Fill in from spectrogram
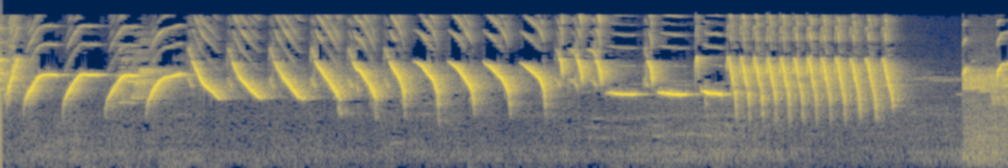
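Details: Canary singing 'gacor' with long duration: a run of evenly spaced downward-slurred whistles, brief steady tones, then a fast buzzing roll before a short pause and a final note.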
